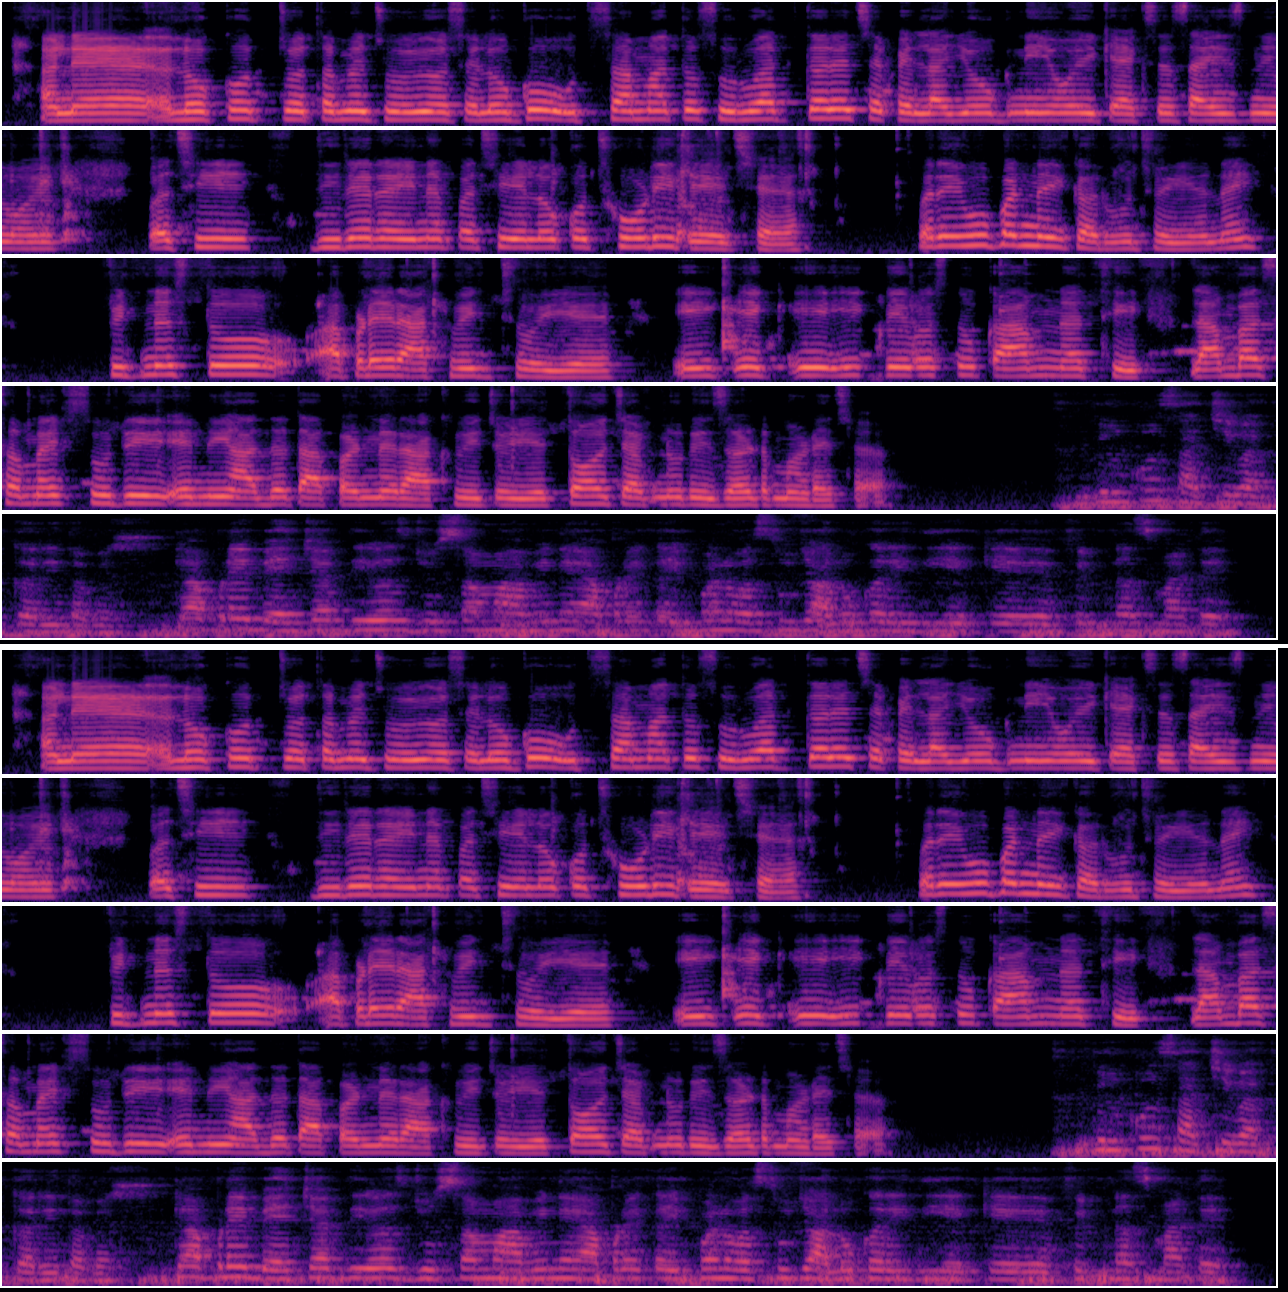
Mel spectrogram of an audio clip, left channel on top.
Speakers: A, on the left; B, on the right.
A: અને લોકો જો તમે જોયું હશે લોકો ઉત્સાહમાં તો શરૂઆત કરે છે પેલા યોગ ની હોય કે એક્સરસાઇઝની હોય પછી ધીરે રહીને પછી એ લોકો છોડી દે છે. પણ એવું પણ નહી કરવું જોઈએ નહી ફિટનેસ તો આપણેે રાખવી જ જોઈએ એક એક દિવસનું કામ નથી લાંબા સમય સુધી એની આદત આપણને રાખવી જોઈએ તો જ એમનું રિઝલ્ટ મળે છે.
B: બિલકુલ સાચી વાત કરી તમે કે આપણે બે ચાર દિવસ જુસ્સામાં આવીને આપણે કંઈ પણ વસ્તુ ચાલુ કરી દઈએ કે ફિટનેસ માટે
